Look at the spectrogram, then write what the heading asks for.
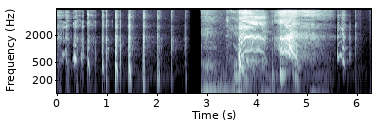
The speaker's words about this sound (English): I wasn't laughing though. I was coughing. Oh, it's like I inhaled.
